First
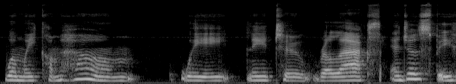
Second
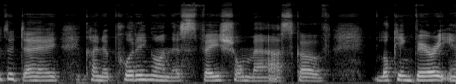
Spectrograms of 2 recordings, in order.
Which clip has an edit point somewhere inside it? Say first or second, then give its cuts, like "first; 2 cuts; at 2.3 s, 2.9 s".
first; 2 cuts; at 2.4 s, 3.7 s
